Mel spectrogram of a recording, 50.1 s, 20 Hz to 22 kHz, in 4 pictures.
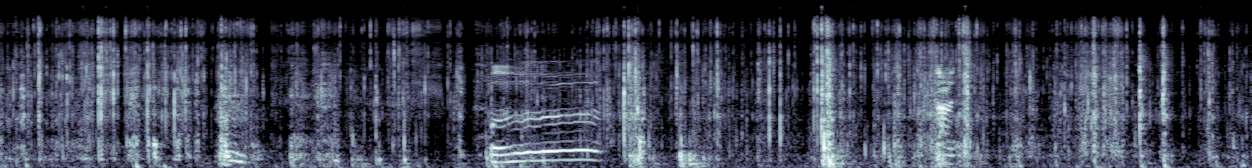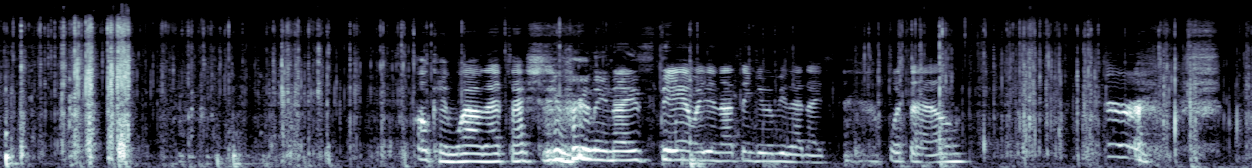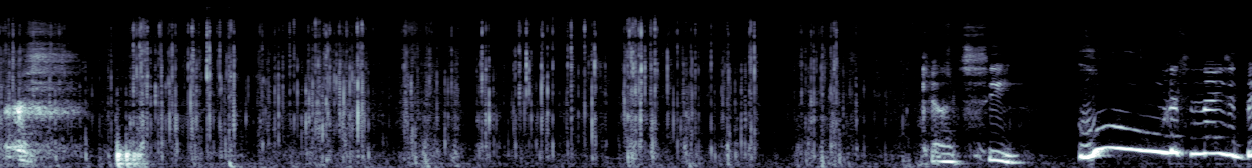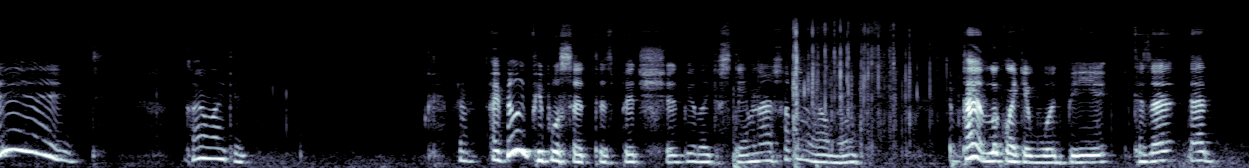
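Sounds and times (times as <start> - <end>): packaging crinkling and tearing: 0.0 - 34.4, 44.8 - 47.8.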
